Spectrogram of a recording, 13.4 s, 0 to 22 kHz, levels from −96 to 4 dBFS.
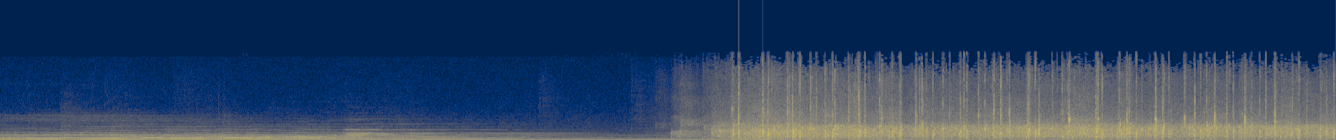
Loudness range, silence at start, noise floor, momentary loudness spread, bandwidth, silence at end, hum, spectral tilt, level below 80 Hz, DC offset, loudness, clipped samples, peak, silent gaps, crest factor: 17 LU; 0 s; -42 dBFS; 18 LU; 14 kHz; 0 s; none; -2 dB/octave; -46 dBFS; 4%; -20 LUFS; under 0.1%; 0 dBFS; none; 22 dB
